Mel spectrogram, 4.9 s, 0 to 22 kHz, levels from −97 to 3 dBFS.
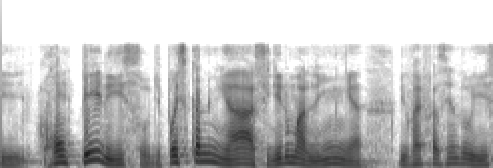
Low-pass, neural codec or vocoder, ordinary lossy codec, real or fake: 7.2 kHz; codec, 16 kHz, 4 kbps, FreqCodec, larger model; none; fake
